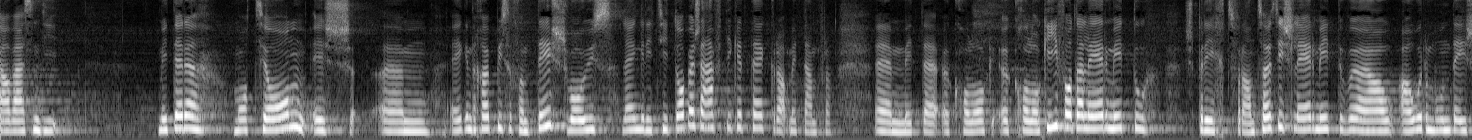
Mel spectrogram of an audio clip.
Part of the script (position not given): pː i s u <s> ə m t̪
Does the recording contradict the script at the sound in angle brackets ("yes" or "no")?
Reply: yes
